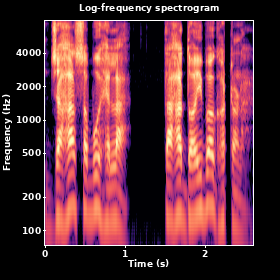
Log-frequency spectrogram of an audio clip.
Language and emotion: Odia, neutral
